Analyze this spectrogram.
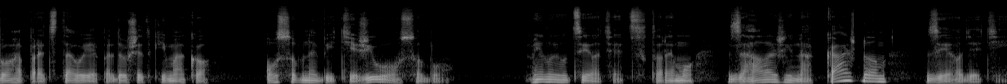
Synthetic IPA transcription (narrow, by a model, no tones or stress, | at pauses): bɔɦapɾɛt̪st̪aʋujɛpɾɛd̪ɔʊʃɛt̪kiːmakʰɔ | ɔsɔbnɛːbicɪɛʒiʋṵːɔsɔbṵ | milujuːt͡siɔcʰɛ̰t͡sk̚t̪ʰɔɾɛːmuzaːlɛʒiːna̰kaʒd̪ɔm | zjɛɦɔ̰ɟɛ̰cʰḭː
